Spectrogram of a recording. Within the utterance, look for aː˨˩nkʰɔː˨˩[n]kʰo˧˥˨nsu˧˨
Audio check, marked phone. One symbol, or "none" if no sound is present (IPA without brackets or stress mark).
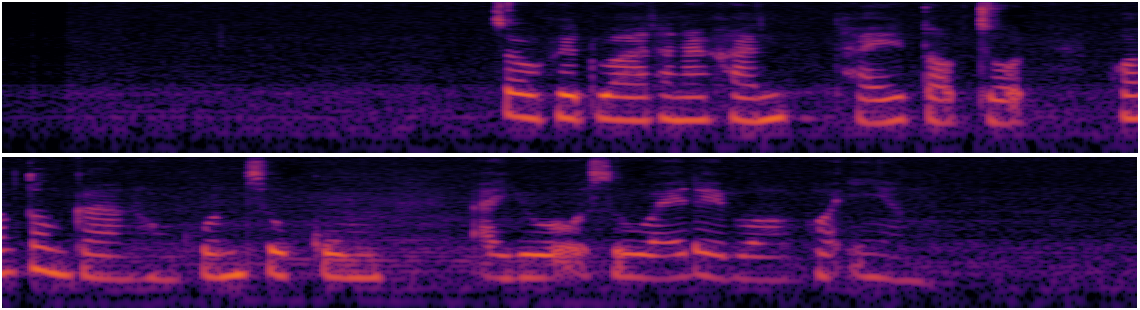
ŋ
